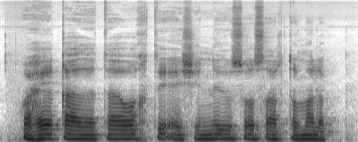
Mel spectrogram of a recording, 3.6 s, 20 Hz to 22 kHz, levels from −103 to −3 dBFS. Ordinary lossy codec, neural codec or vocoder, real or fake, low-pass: none; none; real; none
